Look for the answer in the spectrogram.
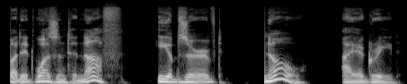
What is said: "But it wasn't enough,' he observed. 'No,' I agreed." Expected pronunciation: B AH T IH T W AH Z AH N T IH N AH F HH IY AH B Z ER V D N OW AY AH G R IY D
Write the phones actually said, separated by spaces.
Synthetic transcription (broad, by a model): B AH T IH T W AH Z AH N T IH N AH F HH IY AH B Z ER V D N OW AY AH G R IY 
